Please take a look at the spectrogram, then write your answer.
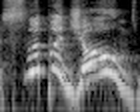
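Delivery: loud, high, drawn-out call; hyped shout-out. Real, not acted. Streamer greeting a chatter, hyped shout-out. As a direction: holler the name slowly and high.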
